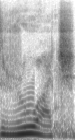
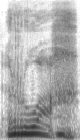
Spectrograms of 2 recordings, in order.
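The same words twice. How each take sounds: First: The ch is said as an English ch sound. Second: The ch is said as a Hebrew throat sound. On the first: The speaker calls it wrong. "how you would think of it in an English per- perspective is the ch of" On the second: The speaker calls it right. "But the actual pronunciation is ruach, and it's of Hebrew origin"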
